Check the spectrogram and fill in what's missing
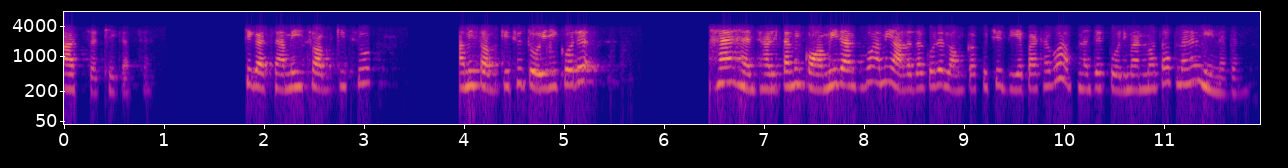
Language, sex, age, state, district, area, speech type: Bengali, female, 30-45, West Bengal, Purulia, rural, conversation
